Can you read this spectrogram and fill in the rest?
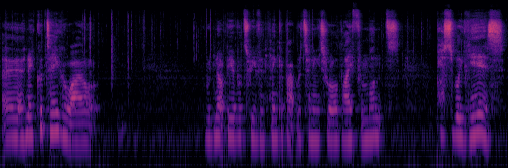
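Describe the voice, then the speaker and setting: A man's voice: fairly high pitch, steady tone, moderate pace, lightly acted. Earnest vampire lover, played by a man, noisy recording. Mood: solemn, cautioning. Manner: hesitant, stammering, gently persuasive. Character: earnest, lovestruck male vampire coaxing a partner. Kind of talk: intimate roleplay ASMR monologue.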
